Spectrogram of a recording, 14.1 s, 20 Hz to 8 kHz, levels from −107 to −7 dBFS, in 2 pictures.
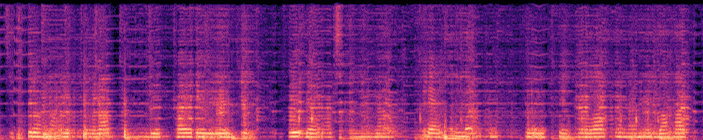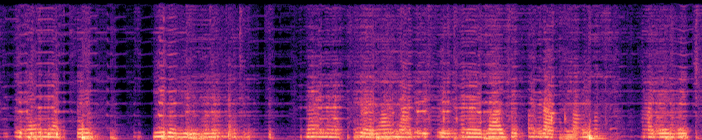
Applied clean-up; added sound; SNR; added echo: neural mask model RNNoise.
